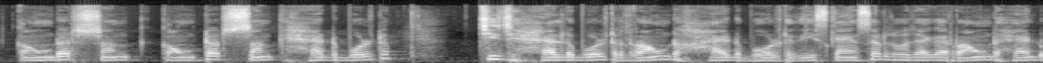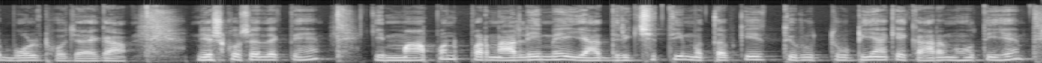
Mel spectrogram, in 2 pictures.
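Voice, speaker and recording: A man's voice: mid-range voice, mellow. A man teaching an exam-prep lesson, walking through practice questions one by one and repeating phrases as he explains, with English terms mixed into his talk. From India. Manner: repetitive, restarts phrases, mixes English terms into Hindi.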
